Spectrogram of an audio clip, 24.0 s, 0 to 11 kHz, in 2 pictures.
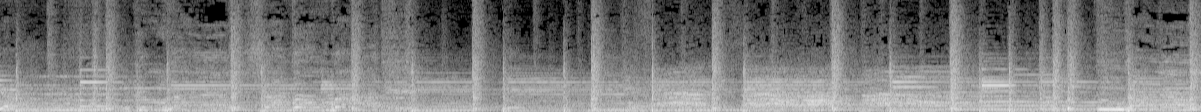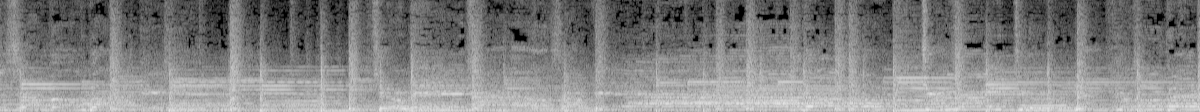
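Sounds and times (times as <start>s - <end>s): man singing: 0.0s - 4.4s, 10.8s - 14.4s, 15.5s - 24.0s
electric guitars: 0.0s - 24.0s
steady drum beat: 0.0s - 24.0s.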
